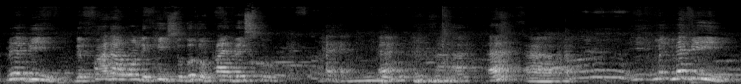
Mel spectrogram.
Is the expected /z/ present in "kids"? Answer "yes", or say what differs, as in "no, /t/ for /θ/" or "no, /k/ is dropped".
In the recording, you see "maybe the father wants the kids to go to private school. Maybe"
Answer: no, /s/ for /z/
